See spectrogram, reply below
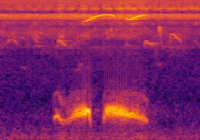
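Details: A single spotted dove phrase calling its companions, a short rising-then-wavering coo followed by a longer, steady, gently falling coo, in a quiet setting.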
